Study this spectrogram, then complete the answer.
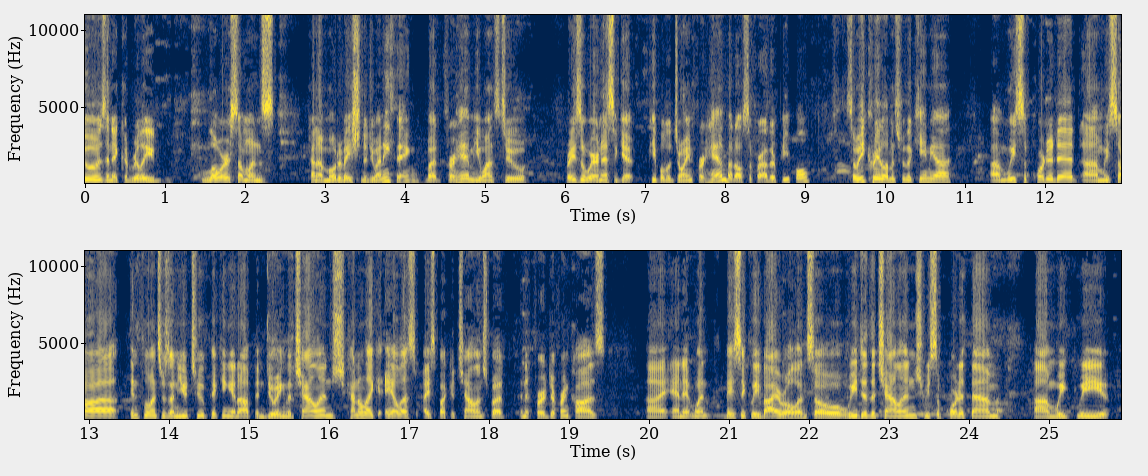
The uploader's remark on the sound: LIVE from Social Media Strategies Summit 2018 in Chicago. The Influence Factory is a LIVE webcast.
